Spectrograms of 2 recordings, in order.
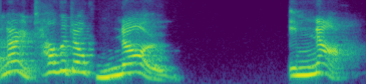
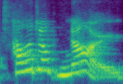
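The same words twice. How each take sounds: First: Firm no. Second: Raised pitch, light emphasis on "no"; lightly voiced trainer giving an order; trainer's instruction. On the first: Retold or imitated. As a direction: drive home "no" and "enough". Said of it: "It's okay to be firm". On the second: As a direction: instruct the handler plainly. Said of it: "the trainer will be like".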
